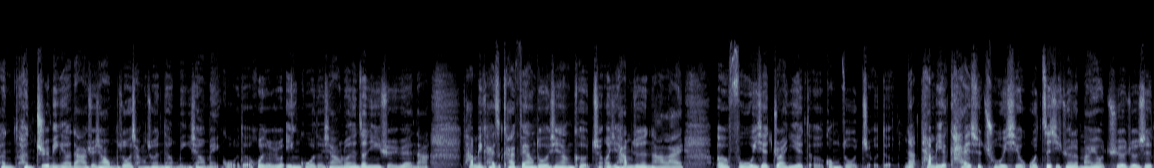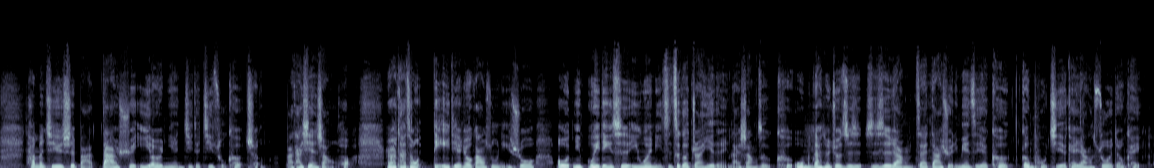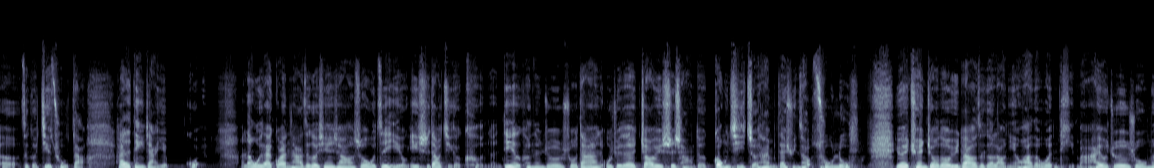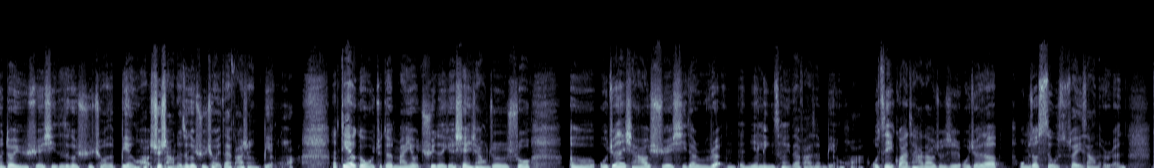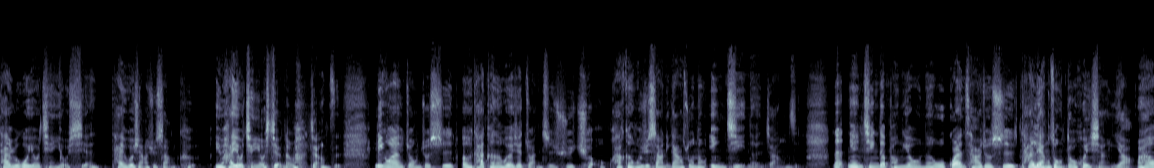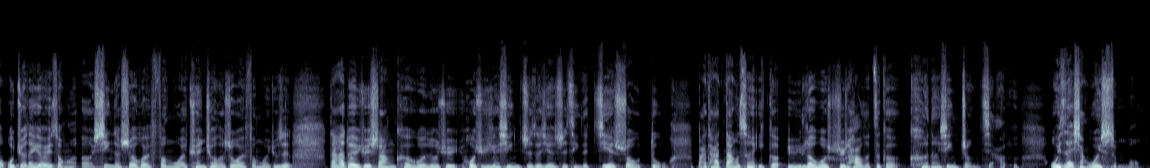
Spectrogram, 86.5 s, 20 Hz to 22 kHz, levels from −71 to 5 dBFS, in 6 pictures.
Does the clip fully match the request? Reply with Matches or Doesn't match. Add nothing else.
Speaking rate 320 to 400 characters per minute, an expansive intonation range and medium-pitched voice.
Doesn't match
